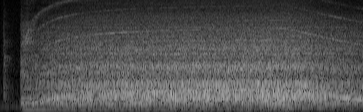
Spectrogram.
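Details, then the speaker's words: Vax Air Revolve Pet bagless cylinder vacuum cleaner, new, switched on from the handle switch, on maximum. It settles into a smooth, even, fairly low-pitched roar with no knocks or rattles, a normal running motor. "I must say it's not an unpleasant sounding vacuum it's a quite a low pitch"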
